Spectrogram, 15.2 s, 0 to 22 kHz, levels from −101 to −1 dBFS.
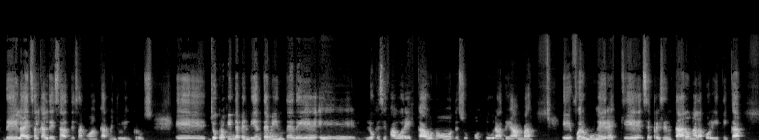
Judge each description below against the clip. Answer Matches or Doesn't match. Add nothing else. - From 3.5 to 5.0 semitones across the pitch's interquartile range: Matches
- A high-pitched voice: Matches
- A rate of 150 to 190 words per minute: Doesn't match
